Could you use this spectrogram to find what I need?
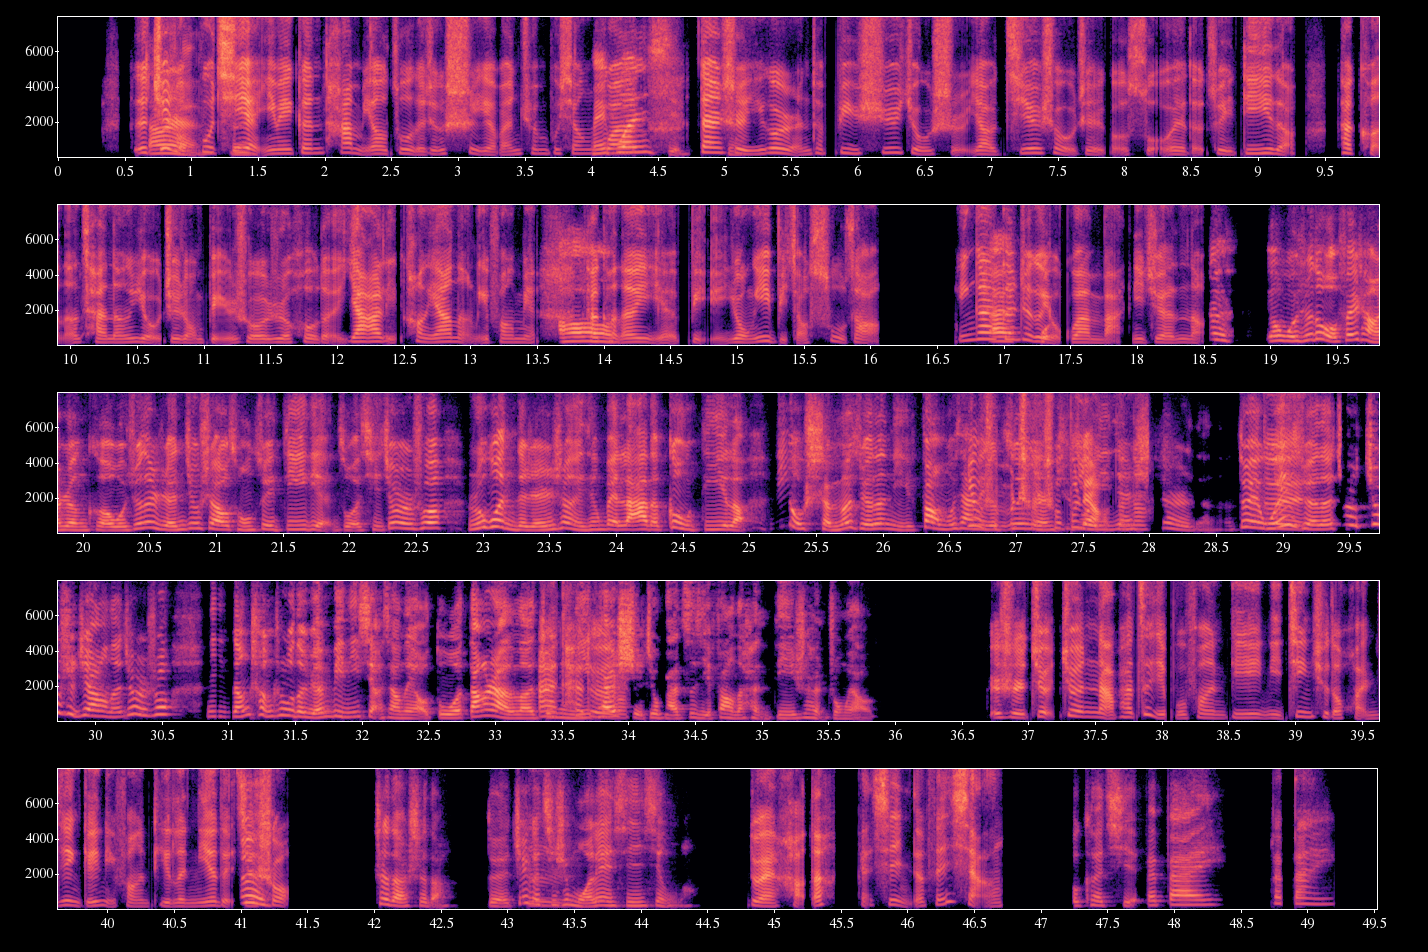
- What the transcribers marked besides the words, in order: none
- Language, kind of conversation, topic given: Chinese, podcast, 工作对你来说代表了什么？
